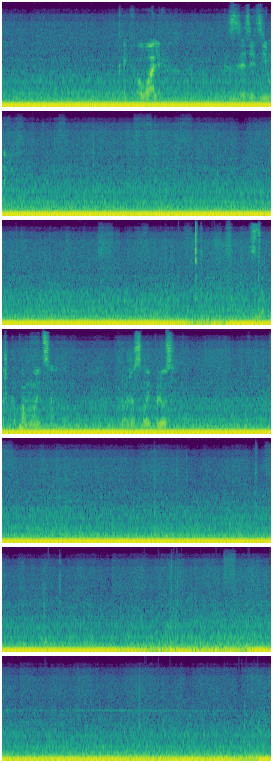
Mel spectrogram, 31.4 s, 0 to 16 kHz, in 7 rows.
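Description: Inside the cab of a Scania S500 truck on the move: a steady low engine and road rumble, easing briefly about twelve seconds in and again near the end.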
